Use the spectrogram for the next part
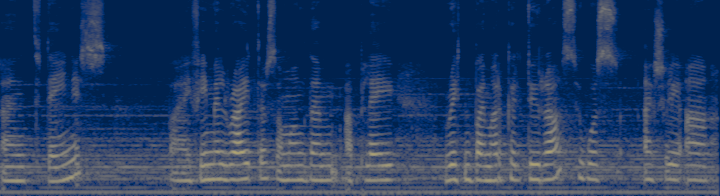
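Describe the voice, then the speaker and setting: Icelandic accent lady, gravelly voice, pretty flat, thinks out loud and repeats words, echoey hall with music. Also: mid-range voice. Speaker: novelist, interview guest. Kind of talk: reflective conversational interview.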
